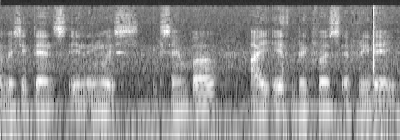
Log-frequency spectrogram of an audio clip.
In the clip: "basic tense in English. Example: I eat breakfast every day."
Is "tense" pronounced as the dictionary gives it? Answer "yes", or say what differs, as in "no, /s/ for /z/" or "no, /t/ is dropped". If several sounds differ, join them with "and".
yes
